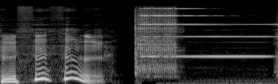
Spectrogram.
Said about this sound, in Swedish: Ringsignalen kommer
